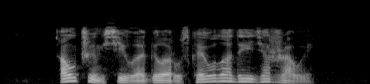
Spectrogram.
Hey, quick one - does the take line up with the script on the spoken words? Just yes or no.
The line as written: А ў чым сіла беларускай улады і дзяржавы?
yes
